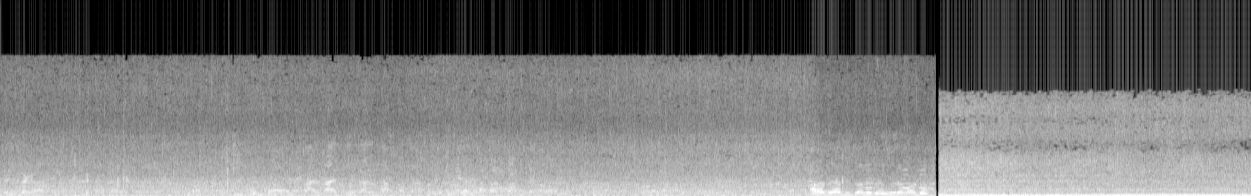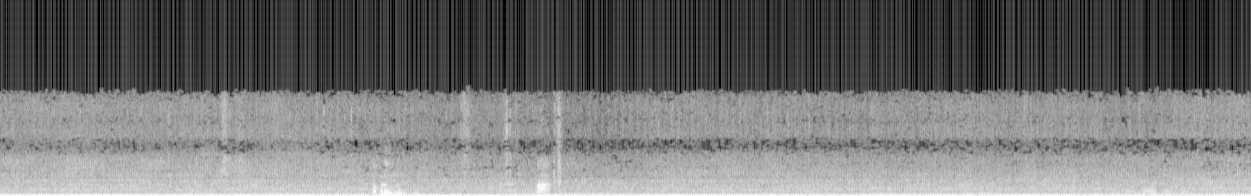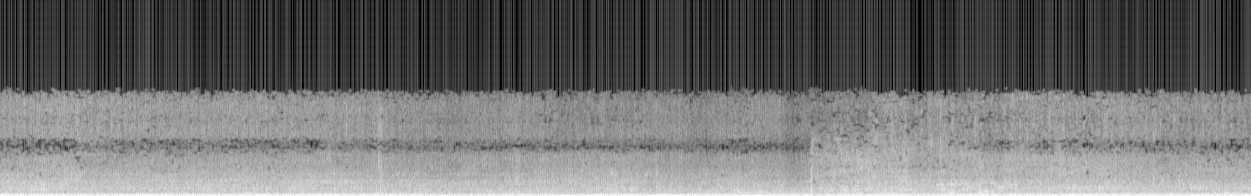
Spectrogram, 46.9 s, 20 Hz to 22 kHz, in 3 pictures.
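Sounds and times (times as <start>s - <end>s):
tractor diesel engine running: 11.8s - 46.9s.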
